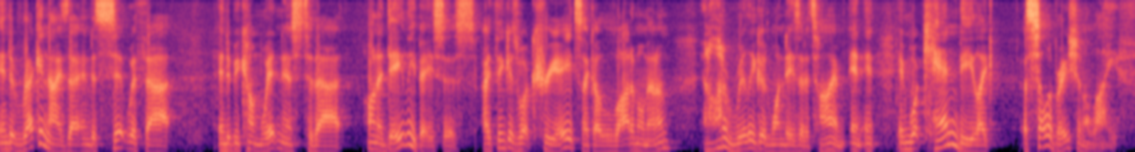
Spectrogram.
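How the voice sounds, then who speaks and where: A man speaks at a moderate pace in a plain, everyday voice. His medium pitch shows ordinary pitch variation. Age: 40s. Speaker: podcast host, recovery center. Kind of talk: casual interview.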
